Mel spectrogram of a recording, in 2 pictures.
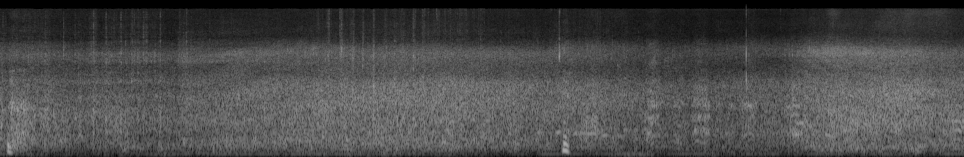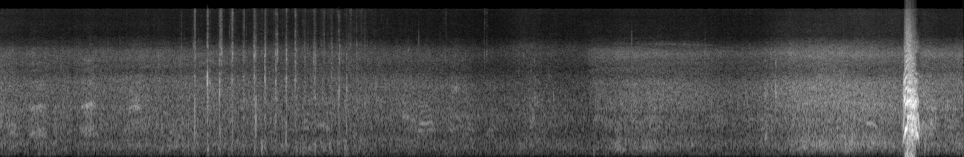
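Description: Small waves wash gently onto a beach.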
